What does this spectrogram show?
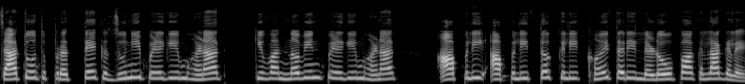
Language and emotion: Goan Konkani, neutral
